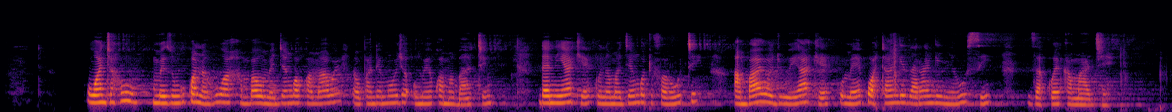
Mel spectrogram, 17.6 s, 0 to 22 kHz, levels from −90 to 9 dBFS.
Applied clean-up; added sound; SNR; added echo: none; none; none; reverberation time 1.6 s.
